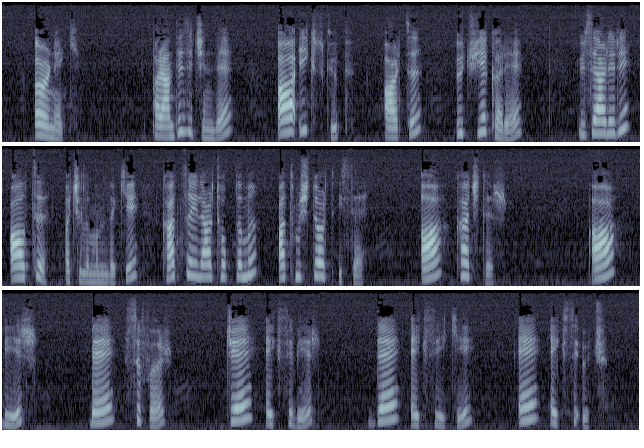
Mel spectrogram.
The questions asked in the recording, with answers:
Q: Parantez içinde ax küp artı 3y kare üzerleri 6 açılımındaki katsayılar toplamı 64 ise a kaçtır?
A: Yanıt C'dir.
